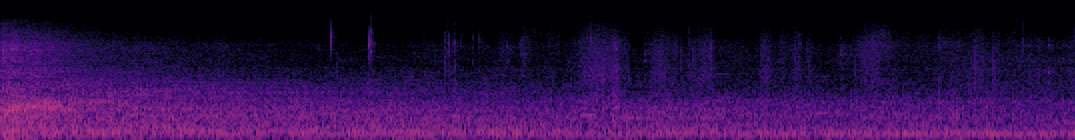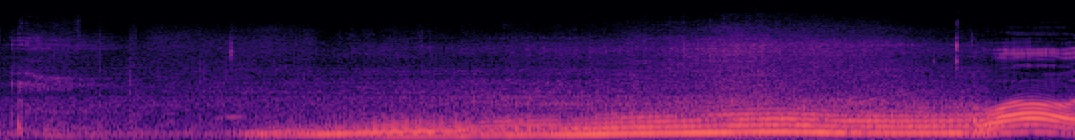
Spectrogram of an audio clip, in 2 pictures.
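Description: On a city street in Oakland's Hegenberger triangle, a car pulls up alongside and accelerates hard as if racing, its engine revving loudly and close with a rising, wavering pitch above quieter traffic noise.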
